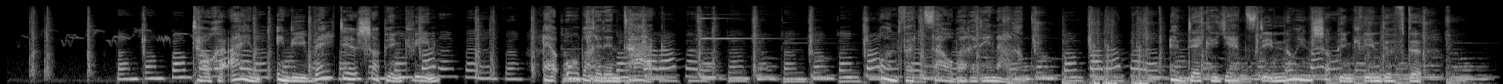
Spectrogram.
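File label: female, German, commercial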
